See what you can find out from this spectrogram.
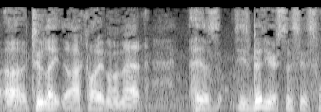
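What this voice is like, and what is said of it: Usual voice. Nothing is said of it.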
